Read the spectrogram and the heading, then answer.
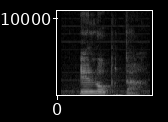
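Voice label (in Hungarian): "labda", Hungarian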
